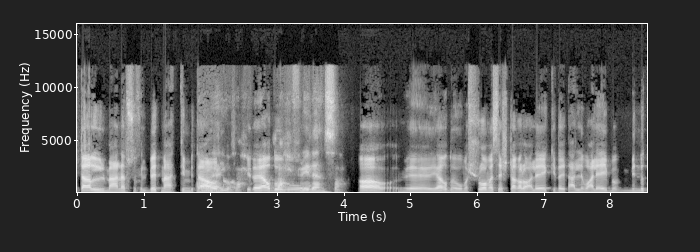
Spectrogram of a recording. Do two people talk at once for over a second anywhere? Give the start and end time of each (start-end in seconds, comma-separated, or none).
1.8-3.1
